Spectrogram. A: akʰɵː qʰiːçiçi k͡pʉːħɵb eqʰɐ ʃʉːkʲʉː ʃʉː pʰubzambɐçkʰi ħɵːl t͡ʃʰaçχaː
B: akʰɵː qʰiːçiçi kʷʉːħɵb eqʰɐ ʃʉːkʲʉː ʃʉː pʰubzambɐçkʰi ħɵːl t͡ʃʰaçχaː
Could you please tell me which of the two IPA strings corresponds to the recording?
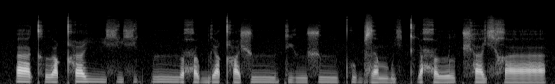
A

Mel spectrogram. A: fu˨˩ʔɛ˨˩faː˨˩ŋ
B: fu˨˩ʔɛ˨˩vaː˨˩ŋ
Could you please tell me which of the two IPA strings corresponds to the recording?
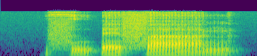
A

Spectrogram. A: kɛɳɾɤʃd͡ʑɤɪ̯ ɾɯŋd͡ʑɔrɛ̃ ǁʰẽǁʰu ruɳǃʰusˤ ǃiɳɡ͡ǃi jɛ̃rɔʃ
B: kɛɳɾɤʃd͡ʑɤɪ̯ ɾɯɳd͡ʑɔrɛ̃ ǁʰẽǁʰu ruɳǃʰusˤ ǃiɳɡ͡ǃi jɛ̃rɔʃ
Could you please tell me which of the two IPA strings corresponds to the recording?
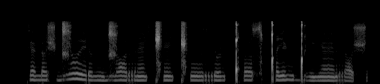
A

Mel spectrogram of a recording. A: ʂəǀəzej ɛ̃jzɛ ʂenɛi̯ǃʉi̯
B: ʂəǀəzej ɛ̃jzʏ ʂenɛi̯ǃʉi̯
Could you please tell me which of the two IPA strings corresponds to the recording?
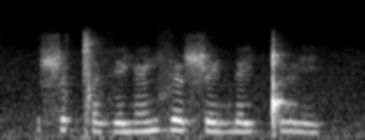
A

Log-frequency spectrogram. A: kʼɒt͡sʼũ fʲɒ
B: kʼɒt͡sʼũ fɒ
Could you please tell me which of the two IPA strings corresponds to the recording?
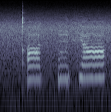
A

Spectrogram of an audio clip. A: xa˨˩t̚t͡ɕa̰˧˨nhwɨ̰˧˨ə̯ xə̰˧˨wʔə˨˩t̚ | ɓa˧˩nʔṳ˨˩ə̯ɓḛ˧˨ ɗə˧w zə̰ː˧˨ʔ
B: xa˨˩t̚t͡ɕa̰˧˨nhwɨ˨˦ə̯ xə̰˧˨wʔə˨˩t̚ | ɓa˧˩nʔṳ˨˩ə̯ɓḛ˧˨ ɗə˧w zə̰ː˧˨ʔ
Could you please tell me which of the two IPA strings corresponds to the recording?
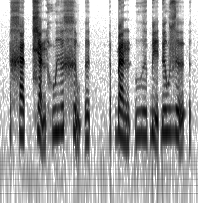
B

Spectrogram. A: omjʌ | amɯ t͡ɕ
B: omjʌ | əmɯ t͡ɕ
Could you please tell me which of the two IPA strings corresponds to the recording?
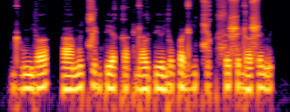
A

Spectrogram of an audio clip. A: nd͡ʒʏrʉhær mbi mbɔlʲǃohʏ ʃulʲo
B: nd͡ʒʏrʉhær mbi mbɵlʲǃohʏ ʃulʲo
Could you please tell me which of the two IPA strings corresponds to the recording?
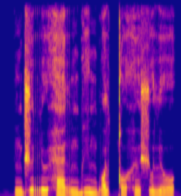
A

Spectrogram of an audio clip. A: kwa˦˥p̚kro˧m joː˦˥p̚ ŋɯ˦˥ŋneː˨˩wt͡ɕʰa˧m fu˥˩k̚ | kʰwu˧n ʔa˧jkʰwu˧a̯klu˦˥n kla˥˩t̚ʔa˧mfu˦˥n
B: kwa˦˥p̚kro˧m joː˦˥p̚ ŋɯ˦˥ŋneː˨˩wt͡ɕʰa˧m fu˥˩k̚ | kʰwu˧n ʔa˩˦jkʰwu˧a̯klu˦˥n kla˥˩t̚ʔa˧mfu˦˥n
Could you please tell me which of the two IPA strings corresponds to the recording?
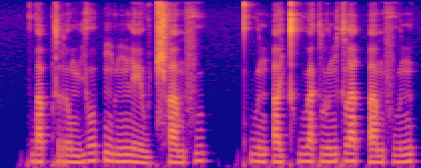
A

